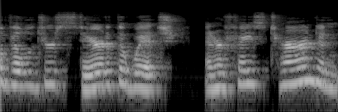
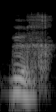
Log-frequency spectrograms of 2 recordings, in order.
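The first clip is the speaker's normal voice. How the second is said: disgusted ugh; 4 semitones lower, 12 dB quieter than usual. Real, not acted. Reader disgusted aside.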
